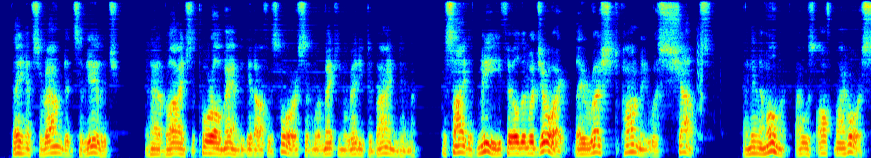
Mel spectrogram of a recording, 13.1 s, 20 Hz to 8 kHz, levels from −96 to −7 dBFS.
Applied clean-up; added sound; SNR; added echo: neural mask model DeepFilterNet 3.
